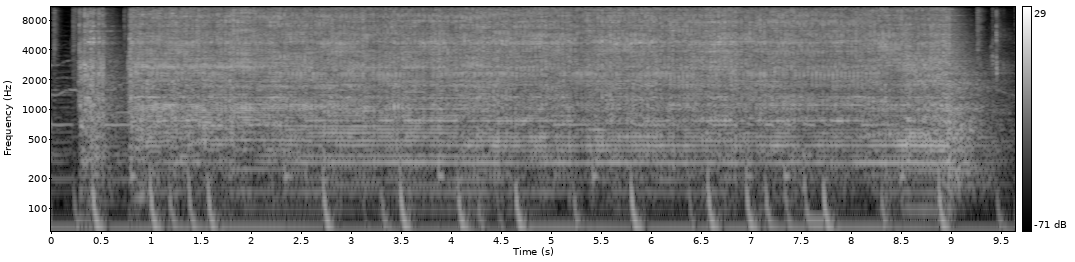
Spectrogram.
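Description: Cordless drill driving a bolt through a steel bracket while the nut is held with a wrench. It gives a short burst, then runs steadily for about eight seconds and stops near the end.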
